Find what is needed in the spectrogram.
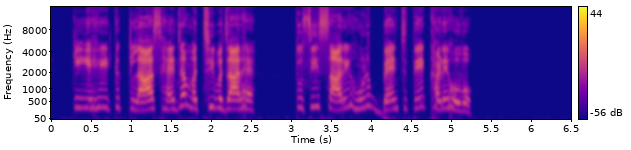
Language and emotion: Punjabi, angry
